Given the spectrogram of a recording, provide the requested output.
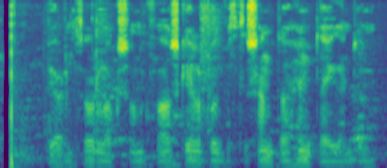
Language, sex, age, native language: Icelandic, male, 13, Polish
